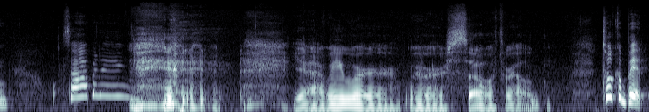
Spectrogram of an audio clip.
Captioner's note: chuckles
